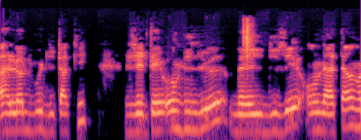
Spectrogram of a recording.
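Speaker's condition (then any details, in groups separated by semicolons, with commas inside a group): Dystonia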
